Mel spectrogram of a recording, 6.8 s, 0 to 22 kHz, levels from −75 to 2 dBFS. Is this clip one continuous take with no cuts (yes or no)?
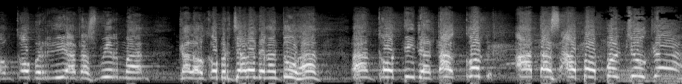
yes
